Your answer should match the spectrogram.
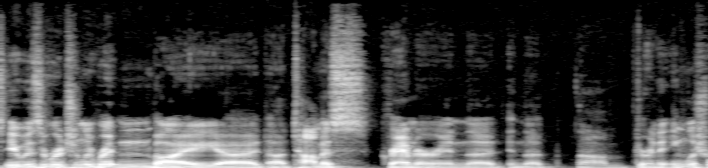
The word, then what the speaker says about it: Cranmer: I thought it Yeah. was Thomas Kramer. My apologies. No, you're fine. It's Cranmer.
